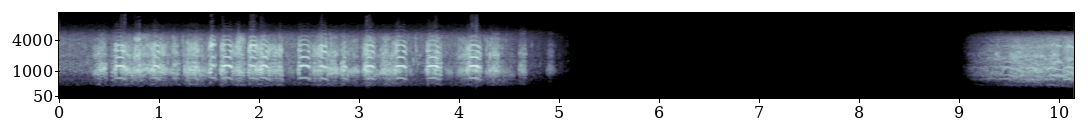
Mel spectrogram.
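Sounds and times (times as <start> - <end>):
Greater flamingo honking calls: 0.3 - 5.0, 9.3 - 10.1.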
